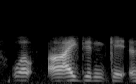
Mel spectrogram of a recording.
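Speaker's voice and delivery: plain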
